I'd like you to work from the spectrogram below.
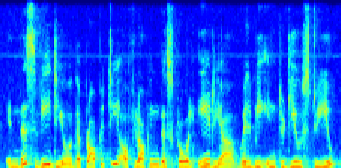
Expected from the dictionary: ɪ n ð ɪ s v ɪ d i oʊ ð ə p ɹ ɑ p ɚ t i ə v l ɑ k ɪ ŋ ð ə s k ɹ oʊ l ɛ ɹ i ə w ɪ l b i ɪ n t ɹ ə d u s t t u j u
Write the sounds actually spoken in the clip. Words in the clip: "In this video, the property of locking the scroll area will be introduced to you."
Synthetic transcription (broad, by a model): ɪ n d ɪ s v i d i oʊ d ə p ɹ ɑ p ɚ t i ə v l ɑ k ɪ ŋ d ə s k ɹ oʊ l ɛ ɹ i ə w ɪ l b i ɪ n t ɹ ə d u s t t u j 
